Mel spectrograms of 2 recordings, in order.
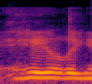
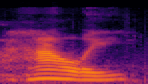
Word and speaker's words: Haley: And yes, we're pronouncing it Haley, not Hallie.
